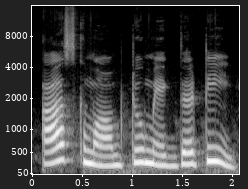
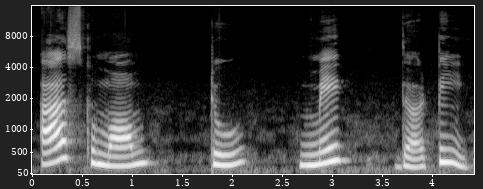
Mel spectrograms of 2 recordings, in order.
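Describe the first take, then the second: First: Said in the usual way. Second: Long pauses around "to" and "make"; word by word. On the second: Shown as a demonstration. Teacher giving learners the English for a request, word by word. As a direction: dictate it piece by piece.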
